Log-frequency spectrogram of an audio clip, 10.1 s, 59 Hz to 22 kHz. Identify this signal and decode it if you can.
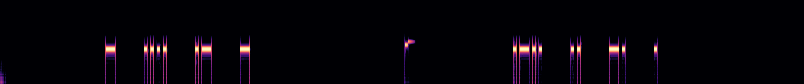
Morse code, heard as a keyed tone, about 30 wpm, spaced as for 17 wpm, 700 Hz. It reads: THAT LINE
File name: course / 30:10wpm / 115 Lesson 19f - Letter w - Words 30wpm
